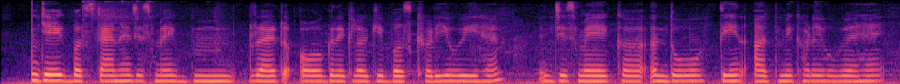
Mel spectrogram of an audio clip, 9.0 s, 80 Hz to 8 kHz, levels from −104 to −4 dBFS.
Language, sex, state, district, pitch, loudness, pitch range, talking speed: Hindi, female, Bihar, Gopalganj, 190 Hz, -32 LUFS, 185-190 Hz, 160 wpm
